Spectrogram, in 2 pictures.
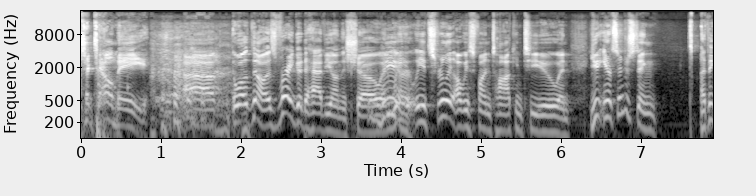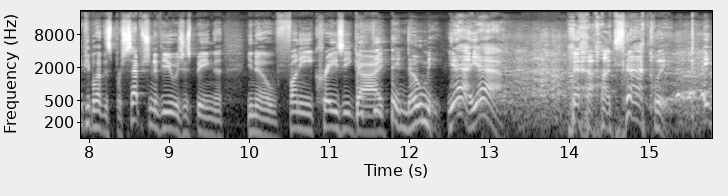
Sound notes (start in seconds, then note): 1.1 fist slams desk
